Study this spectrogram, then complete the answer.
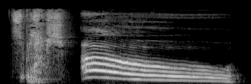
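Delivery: whooshed splash then cry; cartoon splash and yelp. Sound effect and cry.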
